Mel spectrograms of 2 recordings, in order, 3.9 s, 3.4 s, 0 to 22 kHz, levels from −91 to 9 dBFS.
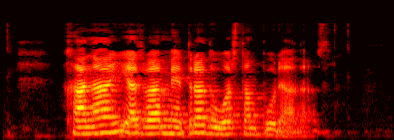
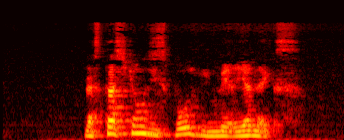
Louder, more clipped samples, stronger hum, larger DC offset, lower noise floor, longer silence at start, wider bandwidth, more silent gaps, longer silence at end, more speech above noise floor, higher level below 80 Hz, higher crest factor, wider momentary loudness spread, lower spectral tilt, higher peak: first, -23 LUFS vs -27 LUFS; neither; neither; neither; about the same, -70 dBFS vs -70 dBFS; second, 0.65 s vs 0.85 s; about the same, 11.5 kHz vs 11.5 kHz; neither; first, 0.85 s vs 0.5 s; about the same, 46 dB vs 44 dB; second, -72 dBFS vs -66 dBFS; about the same, 20 dB vs 20 dB; about the same, 14 LU vs 13 LU; second, -3.5 dB/octave vs -7 dB/octave; about the same, -6 dBFS vs -8 dBFS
